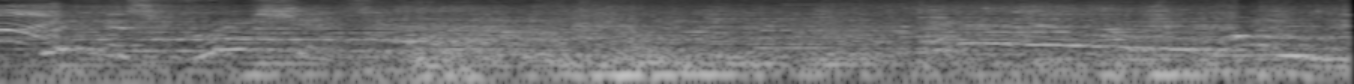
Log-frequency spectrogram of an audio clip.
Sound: thunder booms

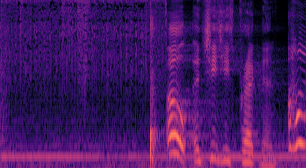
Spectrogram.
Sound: pop!

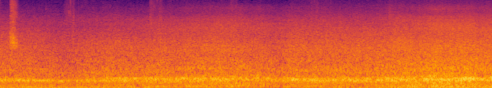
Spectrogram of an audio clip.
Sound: strong wind sounds

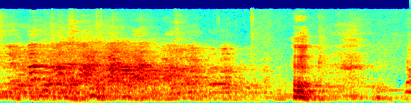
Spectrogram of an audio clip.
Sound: laughing

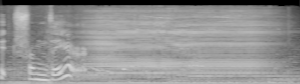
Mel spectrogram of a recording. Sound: clippers buzzing

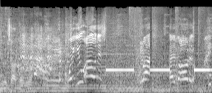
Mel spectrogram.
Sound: beep

